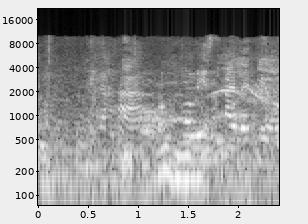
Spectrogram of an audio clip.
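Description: Voices of people in a small gathering, with a high-pitched voice rising and falling in the second half.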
